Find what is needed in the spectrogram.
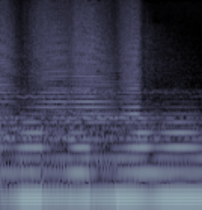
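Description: Electronic track playing back: a sustained deep bass and synth chords, sidechain-compressed against the drums so that they pulse in rhythm with them. About midway the bright top end drops away, leaving the bass and chords.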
